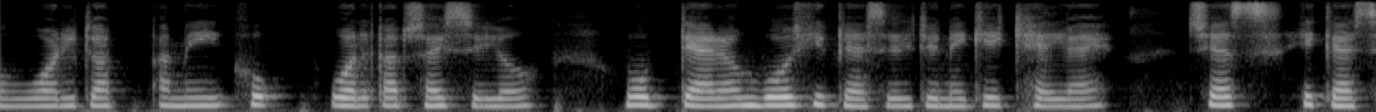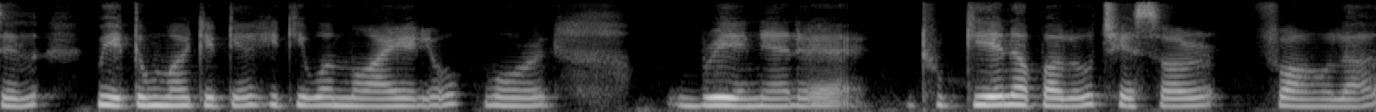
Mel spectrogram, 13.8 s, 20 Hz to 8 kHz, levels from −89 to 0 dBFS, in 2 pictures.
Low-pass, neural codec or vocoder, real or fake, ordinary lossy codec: 7.2 kHz; codec, 16 kHz, 0.5 kbps, FunCodec, trained on LibriTTS, 25 frames a second; fake; none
